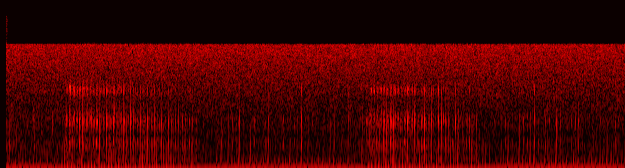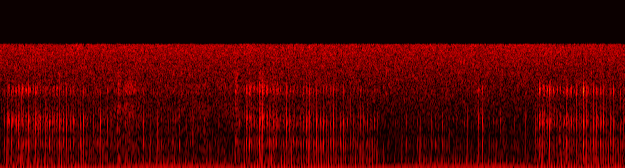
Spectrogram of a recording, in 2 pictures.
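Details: {'caption': 'Relaxed domestic cat purring steadily, a deep continuous rumble broken into breathing cycles: louder rasping segments alternate with brief softer pauses roughly every one to two seconds.'}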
